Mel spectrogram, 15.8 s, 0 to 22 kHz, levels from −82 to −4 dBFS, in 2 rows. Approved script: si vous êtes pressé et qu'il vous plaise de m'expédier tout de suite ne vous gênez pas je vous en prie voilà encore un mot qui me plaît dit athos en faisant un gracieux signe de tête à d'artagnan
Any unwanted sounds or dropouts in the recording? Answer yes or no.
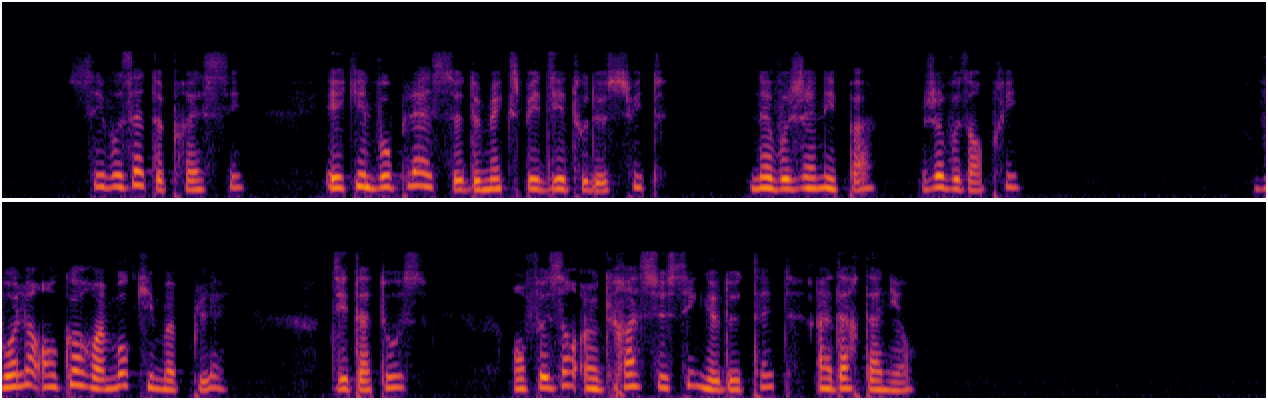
no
